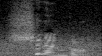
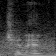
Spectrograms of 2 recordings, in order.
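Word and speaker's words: Chenin blanc: a white wine green so it's shin and bong i say chinen because you know i'm asian and when i see that name i pronounce it like like chin like somebody's an asian last name but this is not asian wine so it's shining lock i think i want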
